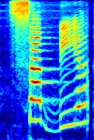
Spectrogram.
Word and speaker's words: sabia: Então, é a sílaba que pronunciamos com mais intensidade. Então, ó, a sábia, sabiá, sabia, assobiar.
